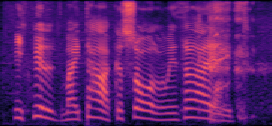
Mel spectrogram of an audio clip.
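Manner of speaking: put-on Italian accent. Voicing a game character, in a stereotypical Italian accent. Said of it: "moving into stereotypical Italian".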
